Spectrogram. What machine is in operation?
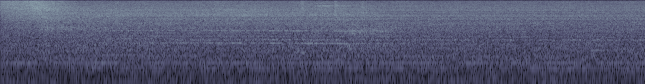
fan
